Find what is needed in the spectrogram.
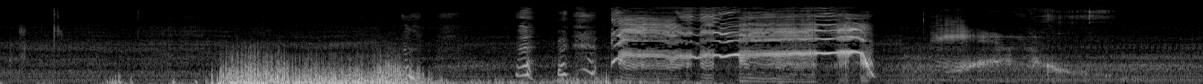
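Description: A child's high-pitched, wavering squeal lasting about two and a half seconds and cutting off abruptly, with a quieter rising-and-falling vocal sound after it. Before the squeal comes a loud rumbling burst of about two seconds.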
